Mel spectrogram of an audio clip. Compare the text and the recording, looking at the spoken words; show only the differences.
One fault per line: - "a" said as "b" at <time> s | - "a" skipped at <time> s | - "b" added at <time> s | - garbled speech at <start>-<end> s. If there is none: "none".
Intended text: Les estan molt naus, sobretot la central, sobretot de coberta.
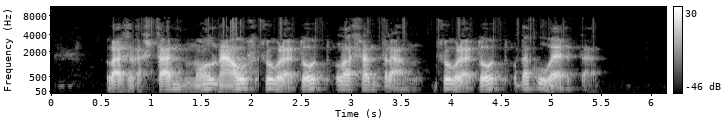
none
